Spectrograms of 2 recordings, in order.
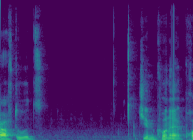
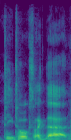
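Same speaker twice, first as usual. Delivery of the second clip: usual speaking voice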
